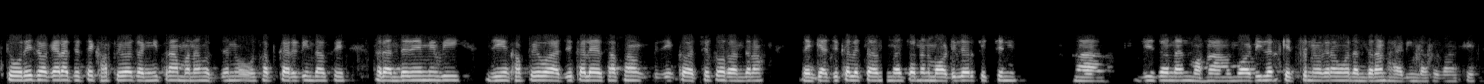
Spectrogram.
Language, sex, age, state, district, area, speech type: Sindhi, male, 30-45, Maharashtra, Thane, urban, conversation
